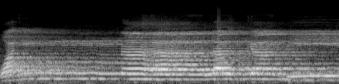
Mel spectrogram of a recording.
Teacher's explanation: kita bacanya dengan sekali izlaq saja, sekali atau mungkin toleransinya sampai 2 kali getaran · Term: huruf ra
